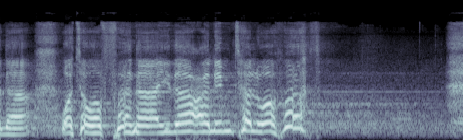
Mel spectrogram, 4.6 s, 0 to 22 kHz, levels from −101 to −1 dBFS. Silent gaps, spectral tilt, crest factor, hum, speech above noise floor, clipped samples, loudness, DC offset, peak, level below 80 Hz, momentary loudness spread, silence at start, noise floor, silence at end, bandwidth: none; -5 dB/octave; 12 dB; none; 25 dB; under 0.1%; -17 LUFS; under 0.1%; -6 dBFS; -56 dBFS; 19 LU; 0 s; -42 dBFS; 0 s; 12 kHz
